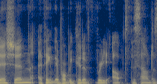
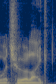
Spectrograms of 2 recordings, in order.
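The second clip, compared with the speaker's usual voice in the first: ordinary talk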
